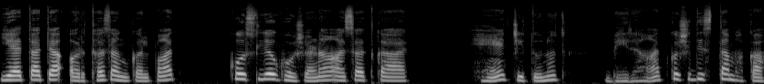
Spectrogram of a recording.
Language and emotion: Goan Konkani, fearful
